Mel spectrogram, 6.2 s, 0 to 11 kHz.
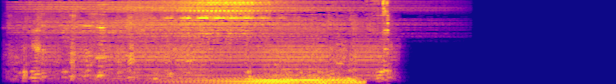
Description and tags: radio shudders21x
grm-tools, radio, shudder, sound-effect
